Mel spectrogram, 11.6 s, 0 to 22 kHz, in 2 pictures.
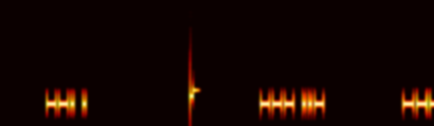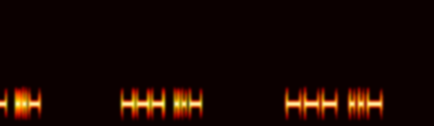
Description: Morse code, heard as a keyed tone, about 28 wpm, 700 Hz. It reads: GE OU OU OU OU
